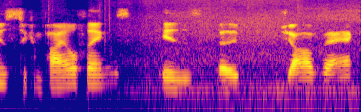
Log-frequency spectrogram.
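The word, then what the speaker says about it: javac: command that you used to compile things is a job back it's pronounced read spelled j AV AC and it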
